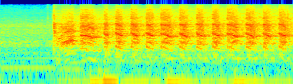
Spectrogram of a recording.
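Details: Demolition-derby Honda car, freshly reassembled fuel pump, started with a screwdriver: brief crank, then it catches and settles into a fast, slightly uneven idle around three pulses a second; normal engine start.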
